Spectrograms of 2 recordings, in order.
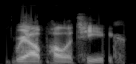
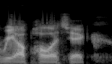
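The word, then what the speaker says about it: Realpolitik: the strictctures of um real politique or real politic I I've heard pronounced variety of ways um we you know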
